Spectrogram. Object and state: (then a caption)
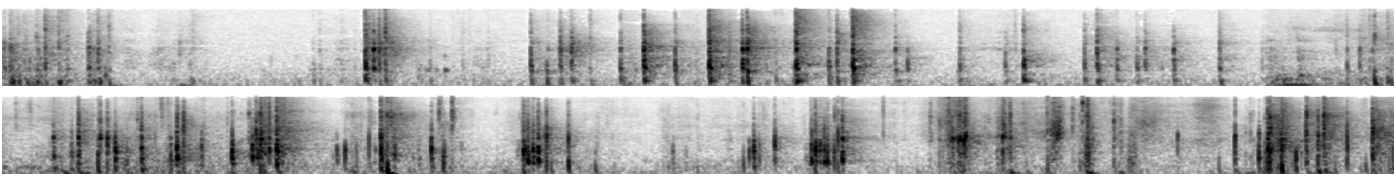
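Plastic foil sachet crinkled and tapped. A small, red printed "punch of wishes" bath foam sachet made of plastic foil, which appears filled, is held up close and tapped and scratched with long acrylic nails. The result is a rapid run of bright, crinkly crackles and scratchy taps with almost no low end, starting after a brief quiet moment and carrying on in dense bursts.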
